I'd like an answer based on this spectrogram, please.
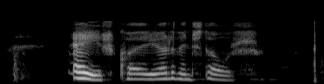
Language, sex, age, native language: Icelandic, female, 12, Icelandic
